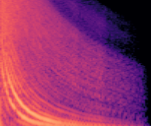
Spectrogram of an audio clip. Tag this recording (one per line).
shot
laser
action
classic
videogame
shooting
retro
spaceship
